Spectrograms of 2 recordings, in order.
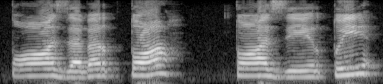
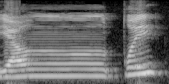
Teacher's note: طا جو ہے حروف استعالی میں سے ہے، موٹا ادا کریں گے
